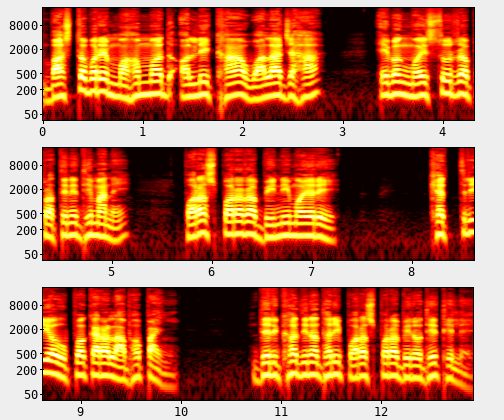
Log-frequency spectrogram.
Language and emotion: Odia, neutral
